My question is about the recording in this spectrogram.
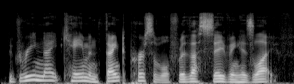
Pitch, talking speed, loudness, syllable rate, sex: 140 Hz, 245 wpm, -18 LUFS, 5.8 syllables/s, male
